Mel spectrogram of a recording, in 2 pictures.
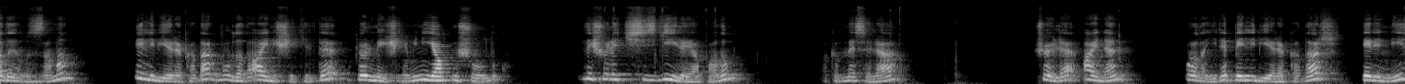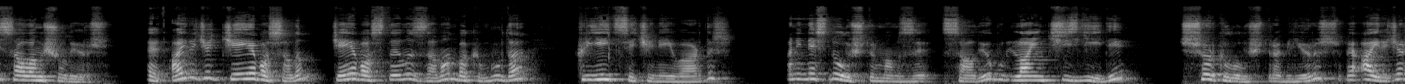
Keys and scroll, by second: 4.4 1, 5.2 space, 9.5 space, 15.4 c, 16.9 c, 24.5 space.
